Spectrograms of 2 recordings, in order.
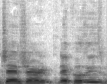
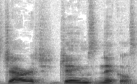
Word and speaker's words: Jared James Nichols: So that's it, James Jared Nichols. I always say it wrong. I always say James Jared. It's Jared James Nichols.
